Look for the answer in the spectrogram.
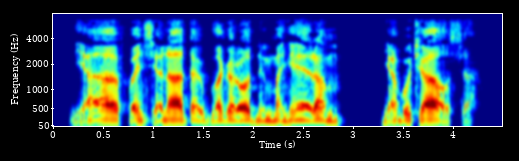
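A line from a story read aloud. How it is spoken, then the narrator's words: Low, muffled. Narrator (Russian): глухо проговорил Вавило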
